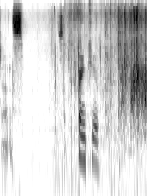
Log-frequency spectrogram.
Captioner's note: applause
